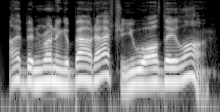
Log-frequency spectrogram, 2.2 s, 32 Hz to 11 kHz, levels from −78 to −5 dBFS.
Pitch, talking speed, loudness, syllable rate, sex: 155 Hz, 245 wpm, -13 LUFS, 6.6 syllables/s, male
